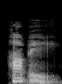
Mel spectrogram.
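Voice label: "hobby", American English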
